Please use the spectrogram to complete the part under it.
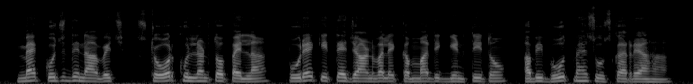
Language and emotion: Punjabi, fearful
